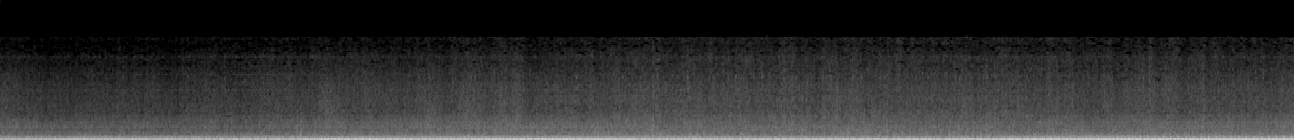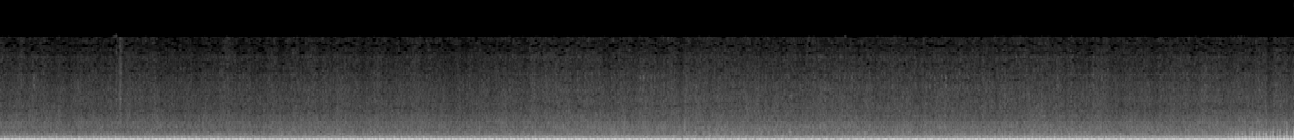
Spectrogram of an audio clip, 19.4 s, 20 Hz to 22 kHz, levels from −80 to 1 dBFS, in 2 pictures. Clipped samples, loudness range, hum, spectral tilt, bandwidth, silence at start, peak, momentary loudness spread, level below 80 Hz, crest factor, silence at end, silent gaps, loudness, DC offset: under 0.1%; 2 LU; none; -7.5 dB/octave; 16.5 kHz; 0 s; -6 dBFS; 4 LU; -32 dBFS; 16 dB; 0 s; none; -24 LUFS; under 0.1%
